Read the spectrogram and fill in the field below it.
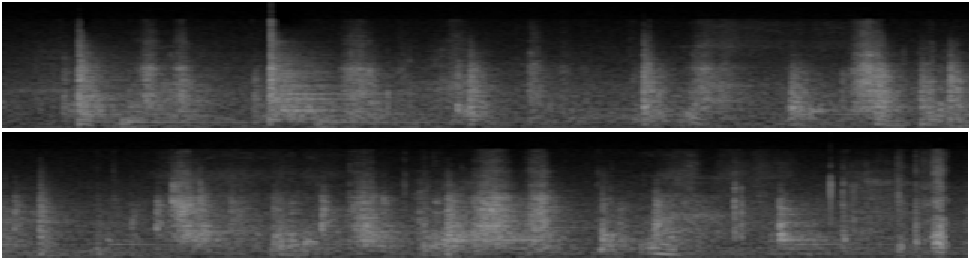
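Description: A hammer lightly bumps out an aluminum Jaguar E-Type bonnet panel in a metal-shaping shop, with a long series of sharp, irregular taps and knocks that come close and fairly loud.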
